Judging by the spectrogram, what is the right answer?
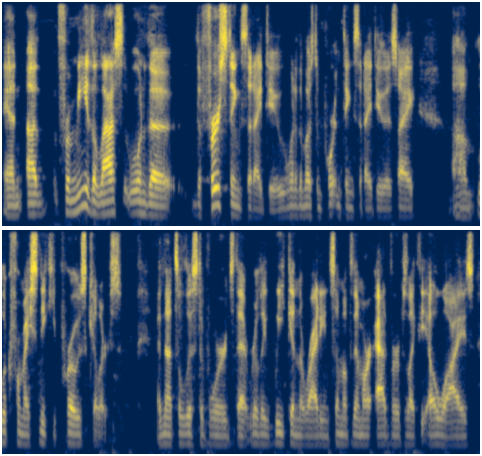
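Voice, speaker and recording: With a low voice and a moderate pace, a fiction writer hosting a podcast chats casually about writing tips in a dry recording. He keeps things light, making jokes at his own expense.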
